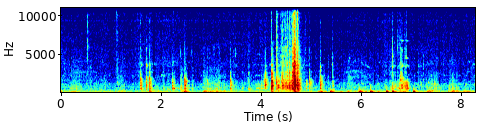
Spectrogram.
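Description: Handling noise from a red plastic toy fire engine being touched and pressed: scattered light clicks and taps, with one louder brief rattle about four and a half seconds in.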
